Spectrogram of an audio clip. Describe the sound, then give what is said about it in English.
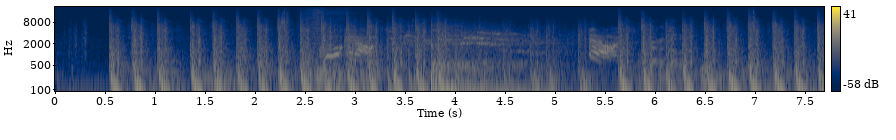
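Rapid gunfire in a shooting video game, aimed at a toilet-paper spot. Many loud, evenly spaced shots come in sustained bursts, with a brief stretch of rumbling noise near the middle. “They're shooting into the TP.”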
